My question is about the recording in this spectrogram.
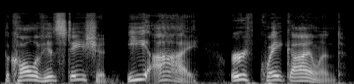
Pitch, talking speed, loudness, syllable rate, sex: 170 Hz, 120 wpm, -19 LUFS, 4.7 syllables/s, male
